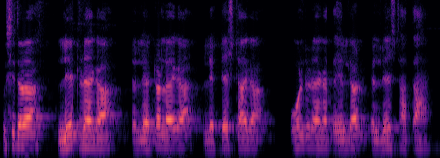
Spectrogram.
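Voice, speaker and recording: A man's voice: on the high side, steady tone, normal speed, dull audio. Man teaching grammar, quizzing himself aloud. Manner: repeats key words and quizzes himself with questions. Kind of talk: classroom grammar lesson. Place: coaching class.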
